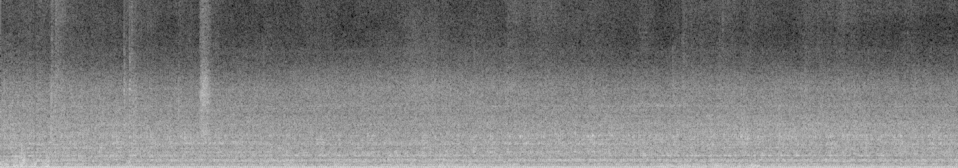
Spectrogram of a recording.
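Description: A ship's engines running with a steady, deep drone, under an even rushing hiss.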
